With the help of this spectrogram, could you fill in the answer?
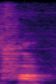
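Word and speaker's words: ح: Then the next one, which is Ha. Ha does not really have an English equivalent. It is pronounced this way, Ha, but it is one of the letters that come from the throat.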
